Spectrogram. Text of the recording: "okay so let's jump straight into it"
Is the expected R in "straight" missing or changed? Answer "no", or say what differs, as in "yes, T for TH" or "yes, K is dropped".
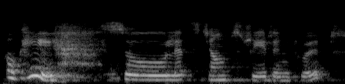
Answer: no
